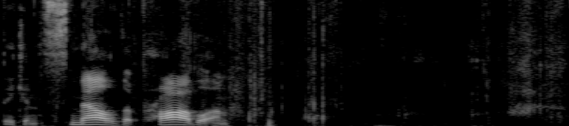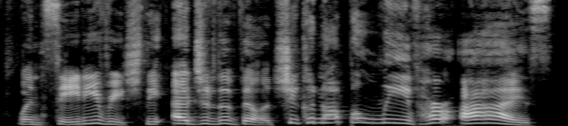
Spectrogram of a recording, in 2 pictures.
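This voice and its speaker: Slow, high-voiced woman reading to children. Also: lively intonation. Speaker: teacher reading a picture book aloud. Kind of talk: expressive children's story reading.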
